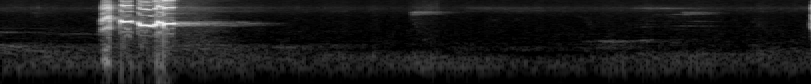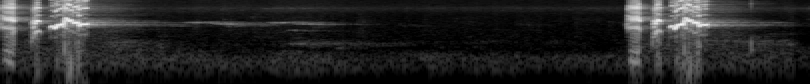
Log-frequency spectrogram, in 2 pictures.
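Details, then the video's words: Male sooty-headed bulbul calling to a female, used to draw bulbuls into answering: three bubbly, chattering phrases of quick notes, spaced about three seconds apart with silence between. "suara burung KUTILANG jantan gacor memanggil betina"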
